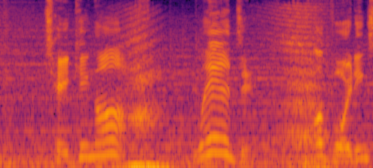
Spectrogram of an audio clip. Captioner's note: airplane sounds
